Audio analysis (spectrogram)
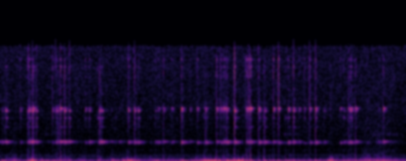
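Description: A hollow ceramic coffee mug with a flower pattern, held in the hand, is tapped rapidly with long nails. The dense, clicky taps set off short, bright ringing tones over a low, muffled thump from the handling.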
